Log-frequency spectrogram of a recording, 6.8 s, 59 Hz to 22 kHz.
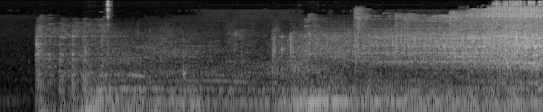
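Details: Chevrolet Aveo T250 with added LPG equipment, running rough at idle on petrol; the owner reports no problem on gas. The engine idles unevenly with irregular pulses, like a misfiring cylinder. The scanner shows no codes. The injector winding is intact but no control pulses reach it.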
